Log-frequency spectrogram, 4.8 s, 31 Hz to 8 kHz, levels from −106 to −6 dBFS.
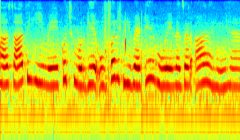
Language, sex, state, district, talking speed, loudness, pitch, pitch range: Hindi, female, Uttar Pradesh, Shamli, 175 wpm, -15 LUFS, 285 Hz, 270-315 Hz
